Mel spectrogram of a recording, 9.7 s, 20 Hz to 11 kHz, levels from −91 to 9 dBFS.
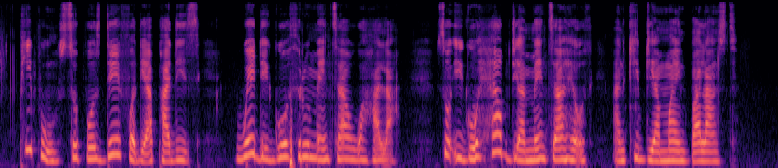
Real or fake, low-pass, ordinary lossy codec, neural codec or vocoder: real; 9.9 kHz; none; none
